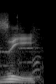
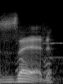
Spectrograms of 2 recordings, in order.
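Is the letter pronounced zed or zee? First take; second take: zee; zed. First: The letter is pronounced as zee. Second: The letter is pronounced as zed. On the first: The American name of the letter is used. The speaker calls it wrong. "rather than Z" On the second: The British name of the letter is used. The speaker calls it right. "be sure to pronounce the trigger button as Z"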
